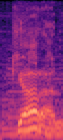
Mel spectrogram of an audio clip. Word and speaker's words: Galant: after the Mitsubishi Kalan it's actually pronounced garan in Japan and and has been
